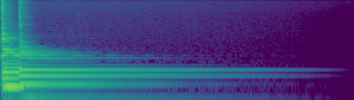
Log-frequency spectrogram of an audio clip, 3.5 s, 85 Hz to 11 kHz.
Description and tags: F#2 Guitar Acoustic Hammer-on/Mediator
F#2 played on the lowest string (E) of an acoustic guitar with an hammer-on technique on the left hand and with a mediator for the right hand.
Recorded with a Zoom h2n
guitar, oneshot, single-notes, acoustic, hammer-on, nylon-guitar, asp-course, mediator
